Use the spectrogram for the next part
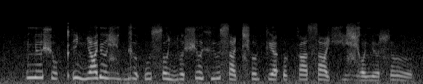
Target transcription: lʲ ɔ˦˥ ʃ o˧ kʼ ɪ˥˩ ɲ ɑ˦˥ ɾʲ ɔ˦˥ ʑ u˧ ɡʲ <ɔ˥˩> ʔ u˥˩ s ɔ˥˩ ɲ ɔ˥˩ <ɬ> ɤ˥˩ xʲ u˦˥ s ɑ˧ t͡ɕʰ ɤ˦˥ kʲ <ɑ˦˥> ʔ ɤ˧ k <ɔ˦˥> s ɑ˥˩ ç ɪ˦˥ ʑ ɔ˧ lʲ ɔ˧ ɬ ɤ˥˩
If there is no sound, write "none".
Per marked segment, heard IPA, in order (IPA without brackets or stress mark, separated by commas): o˥˩, ʃ, ɑ˦˥, ɑ˦˥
